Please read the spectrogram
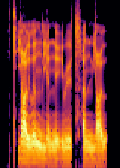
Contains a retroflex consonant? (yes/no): yes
